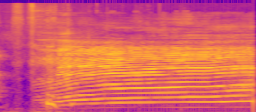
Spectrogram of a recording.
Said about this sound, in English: Wow. Was that a cow sound? I don't know where.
